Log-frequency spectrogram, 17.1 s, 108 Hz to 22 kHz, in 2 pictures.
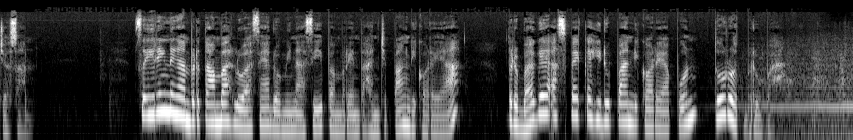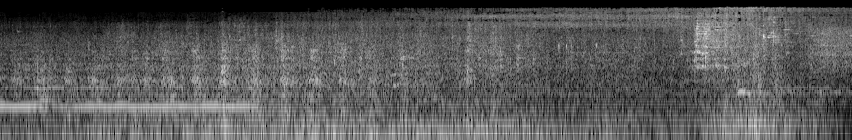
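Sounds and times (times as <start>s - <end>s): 
speech: 0.0s - 0.4s, 1.4s - 7.9s
tonal hum: 7.3s - 13.2s
train rolling along the tracks: 7.4s - 17.0s.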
